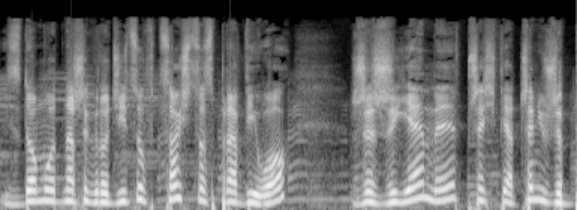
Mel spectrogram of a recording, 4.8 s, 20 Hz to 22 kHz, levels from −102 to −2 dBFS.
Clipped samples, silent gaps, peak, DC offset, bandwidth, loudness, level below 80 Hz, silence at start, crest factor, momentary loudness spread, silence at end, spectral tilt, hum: under 0.1%; none; 0 dBFS; under 0.1%; 15.5 kHz; -14 LUFS; -36 dBFS; 0 s; 14 dB; 5 LU; 0 s; -4.5 dB/octave; none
